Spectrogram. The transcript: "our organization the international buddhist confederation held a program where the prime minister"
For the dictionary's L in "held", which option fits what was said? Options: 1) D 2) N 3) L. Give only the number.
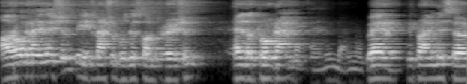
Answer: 2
